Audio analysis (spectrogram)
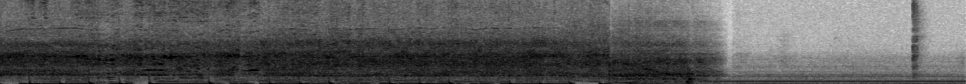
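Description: A power cutter grinds loudly and steadily through the corners of a metal frame for about seven seconds, then cuts off abruptly, leaving quiet room tone and one small knock.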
